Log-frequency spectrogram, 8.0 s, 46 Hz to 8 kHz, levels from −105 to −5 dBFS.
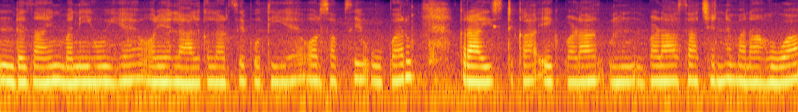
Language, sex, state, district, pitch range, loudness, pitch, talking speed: Hindi, female, Uttar Pradesh, Jalaun, 185-195 Hz, -18 LUFS, 190 Hz, 190 wpm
